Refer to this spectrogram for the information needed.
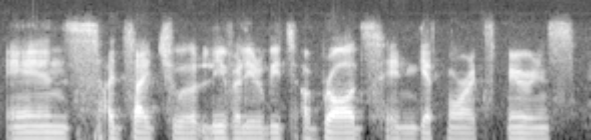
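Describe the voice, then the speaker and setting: A man's voice: on the low side, monotone, normal speed, no room sound. Brazilian man, hesitant, dull dry sound. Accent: Brazilian Portuguese. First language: Portuguese. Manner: hesitant, searching for words. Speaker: guest speaker. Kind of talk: casual video-call chat.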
